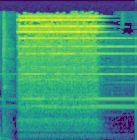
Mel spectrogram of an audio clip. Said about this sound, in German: Das Telefon klingelt.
